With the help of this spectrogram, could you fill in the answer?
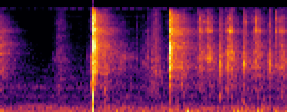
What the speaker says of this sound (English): the flat part of the shaker allows it to have kind of a louder hit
